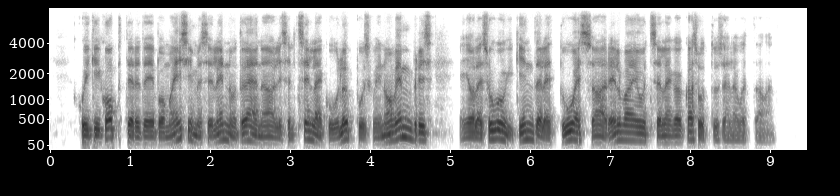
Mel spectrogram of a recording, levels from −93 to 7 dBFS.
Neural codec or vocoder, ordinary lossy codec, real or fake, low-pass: none; Opus, 24 kbps; real; 7.2 kHz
